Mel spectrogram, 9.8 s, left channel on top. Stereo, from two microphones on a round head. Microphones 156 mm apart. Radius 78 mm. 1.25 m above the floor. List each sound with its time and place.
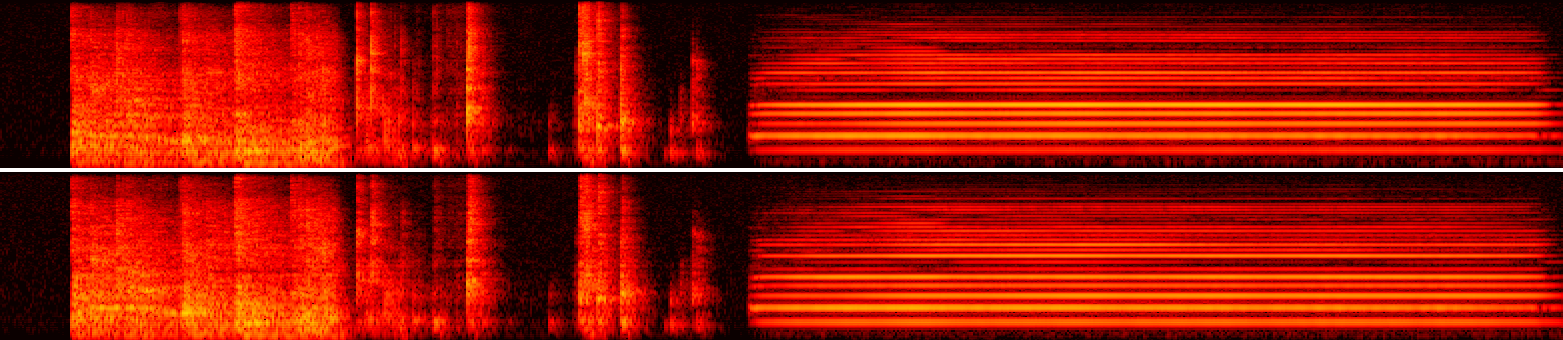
0.5 s running footsteps: 20° left (ahead or behind), 1.2 m; by 2.1 s 10° left (ahead or behind), 1.5 m
2.2 s crushing: 65° left (ahead or behind), 0.8 m
4.7 s a violin: 35° left (ahead or behind), 1.3 m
